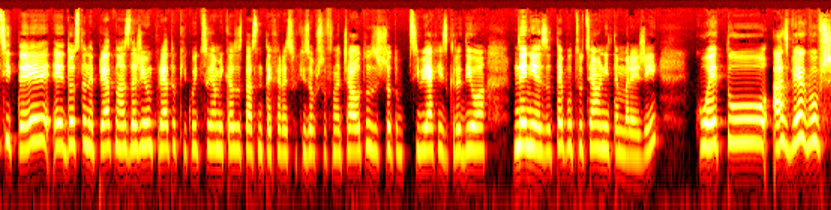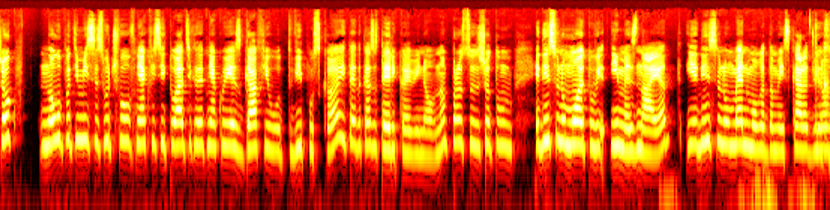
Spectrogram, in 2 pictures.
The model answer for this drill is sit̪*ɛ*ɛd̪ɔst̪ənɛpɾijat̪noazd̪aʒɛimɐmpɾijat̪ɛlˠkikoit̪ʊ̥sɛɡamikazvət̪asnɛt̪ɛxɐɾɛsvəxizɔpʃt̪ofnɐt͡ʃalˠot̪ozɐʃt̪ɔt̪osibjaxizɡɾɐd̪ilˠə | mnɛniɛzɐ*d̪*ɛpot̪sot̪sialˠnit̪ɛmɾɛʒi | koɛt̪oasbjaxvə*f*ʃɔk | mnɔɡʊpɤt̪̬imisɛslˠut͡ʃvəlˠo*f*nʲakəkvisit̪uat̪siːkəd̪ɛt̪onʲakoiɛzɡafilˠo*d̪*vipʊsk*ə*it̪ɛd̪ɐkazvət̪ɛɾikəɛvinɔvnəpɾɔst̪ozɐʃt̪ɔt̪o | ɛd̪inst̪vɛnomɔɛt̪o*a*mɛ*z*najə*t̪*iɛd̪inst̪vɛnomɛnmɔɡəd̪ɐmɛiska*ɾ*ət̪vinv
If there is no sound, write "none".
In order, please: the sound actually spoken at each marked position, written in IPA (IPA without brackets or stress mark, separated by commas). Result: ɛ, t̪, f, f, t̪, ə, i, z, t̪, ɾ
